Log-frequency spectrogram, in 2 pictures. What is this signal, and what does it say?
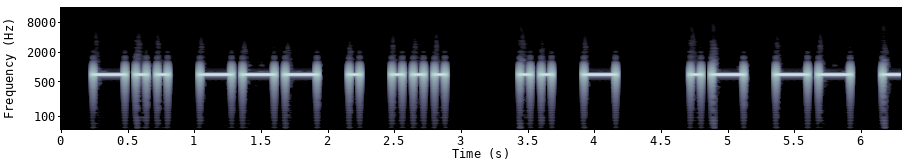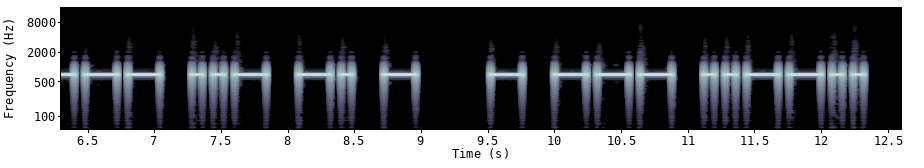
Morse code, heard as a keyed tone, about 15 wpm, 700 Hz. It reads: DOES IT AMOUNT TO?
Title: Sentences from Top 1000 Words - Review Part 4 - 15wpm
